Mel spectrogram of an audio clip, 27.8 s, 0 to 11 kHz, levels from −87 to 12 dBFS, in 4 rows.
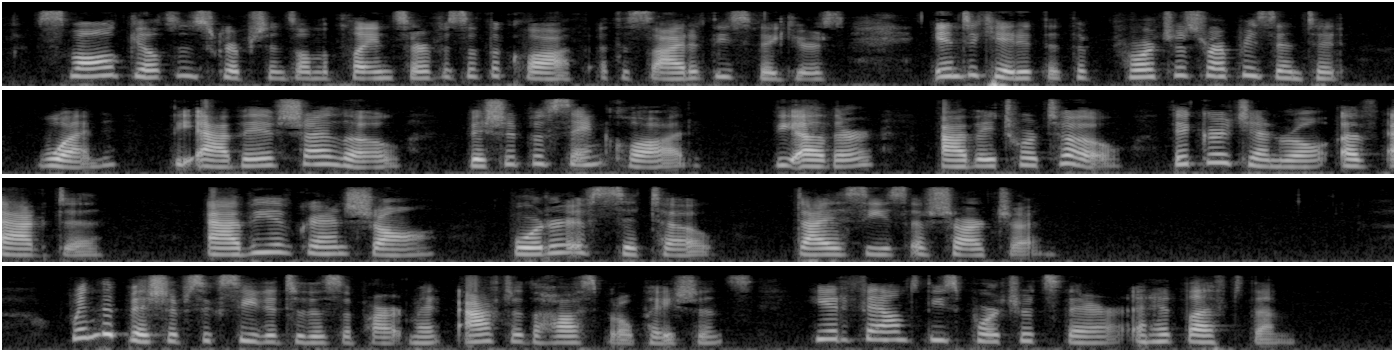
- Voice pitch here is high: Yes, high, 230 Hz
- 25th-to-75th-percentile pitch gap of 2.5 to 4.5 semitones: Yes, average, 4.1 semitones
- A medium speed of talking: Yes, average, 150 wpm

